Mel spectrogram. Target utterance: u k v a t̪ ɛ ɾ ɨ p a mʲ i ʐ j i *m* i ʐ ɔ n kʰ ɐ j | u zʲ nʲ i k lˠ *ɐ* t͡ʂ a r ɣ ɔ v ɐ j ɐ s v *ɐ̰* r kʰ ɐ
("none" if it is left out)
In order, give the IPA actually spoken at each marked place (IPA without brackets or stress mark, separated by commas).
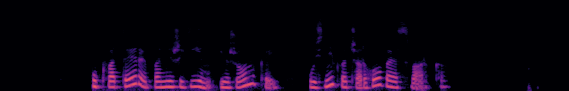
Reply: m, ɐ, a̰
